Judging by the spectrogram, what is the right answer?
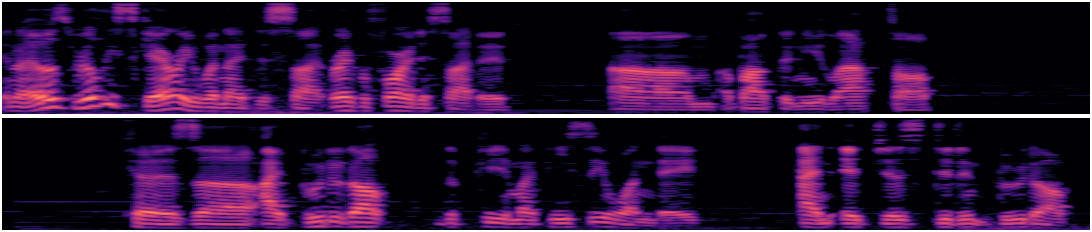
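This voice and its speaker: A young man with a fairly low-pitched, fairly bright voice chats casually on a livestream while he plays a game, heard through a muffled recording. A bit sick, tired and slightly nasal, he rambles, restarts his sentences often and laughs a lot.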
